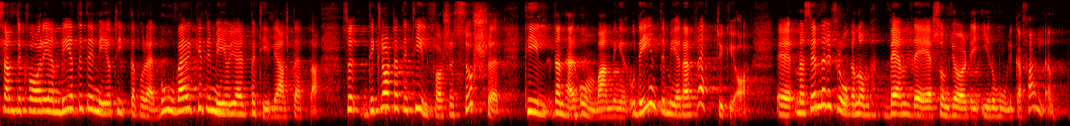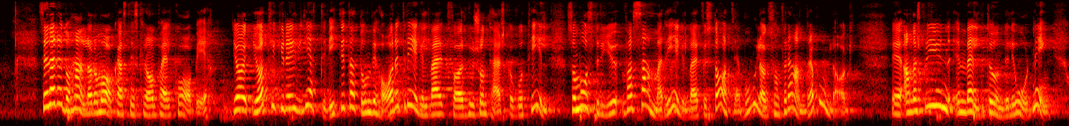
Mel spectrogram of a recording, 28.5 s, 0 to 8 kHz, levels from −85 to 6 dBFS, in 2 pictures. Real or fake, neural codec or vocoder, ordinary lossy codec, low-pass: real; none; none; none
